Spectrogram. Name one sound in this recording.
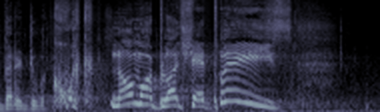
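An elderly man cries out, pleading.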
